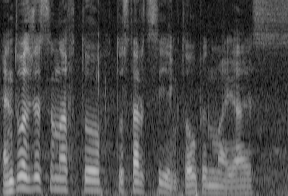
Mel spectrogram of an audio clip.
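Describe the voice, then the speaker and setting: A man from Lithuania with a Lithuanian accent, a native Lithuanian speaker, telling his story in an interview in slow, halting English full of restarts. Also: medium pitch, animated, a bit bright, slight background noise. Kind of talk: personal interview.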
